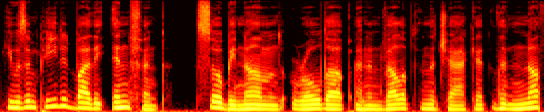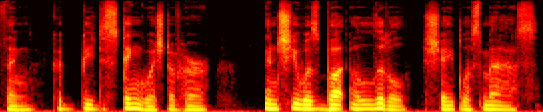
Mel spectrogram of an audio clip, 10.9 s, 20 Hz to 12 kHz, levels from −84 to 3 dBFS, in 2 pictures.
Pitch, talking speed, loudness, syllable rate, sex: 130 Hz, 165 wpm, -18 LUFS, 5.0 syllables/s, male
